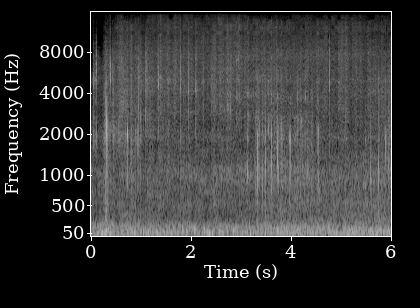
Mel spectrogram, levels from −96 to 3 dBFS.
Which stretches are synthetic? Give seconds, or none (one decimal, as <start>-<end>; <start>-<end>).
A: 0.0-6.0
